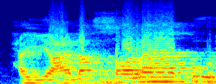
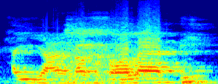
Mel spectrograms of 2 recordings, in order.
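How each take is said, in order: First: Sholat ends with a 'u' vowel. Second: Sholat ends with an 'i' vowel. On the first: The speaker calls it wrong. "para muazin kita keliru" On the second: The speaker calls it right. "Jadi yang sesungguhnya"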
